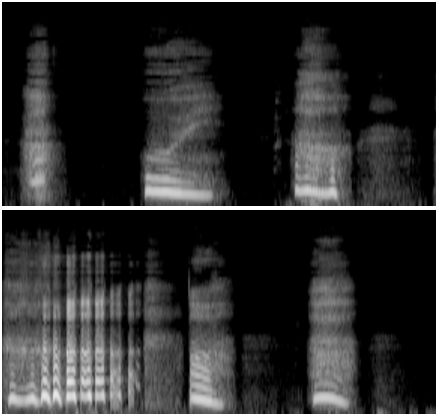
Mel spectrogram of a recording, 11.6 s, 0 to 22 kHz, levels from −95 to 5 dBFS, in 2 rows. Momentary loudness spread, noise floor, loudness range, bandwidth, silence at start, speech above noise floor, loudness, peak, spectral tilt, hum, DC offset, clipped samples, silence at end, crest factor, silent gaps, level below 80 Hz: 20 LU; -86 dBFS; 10 LU; 10.5 kHz; 0.35 s; 68 dB; -21 LUFS; 0 dBFS; -6.5 dB/octave; none; under 0.1%; under 0.1%; 1.2 s; 24 dB; none; -66 dBFS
